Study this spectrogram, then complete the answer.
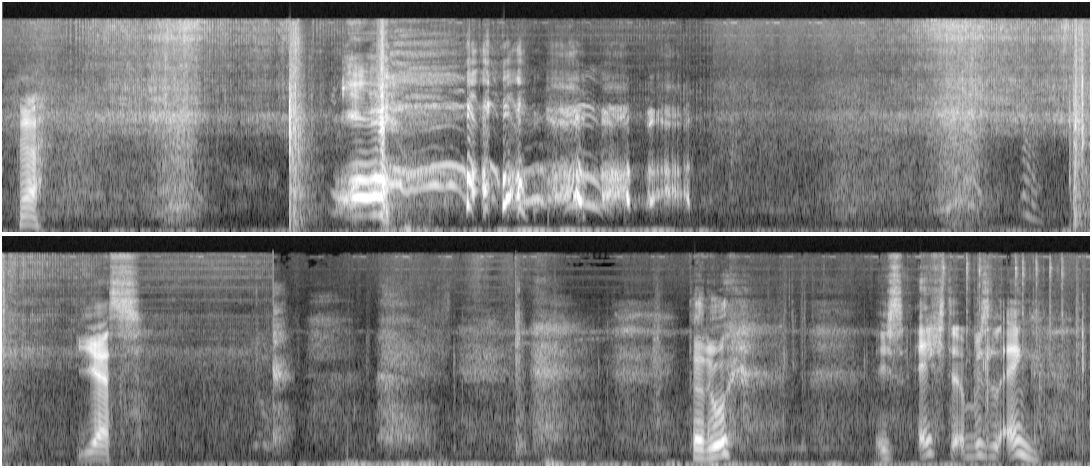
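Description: Bicycle tyres roll over concrete.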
